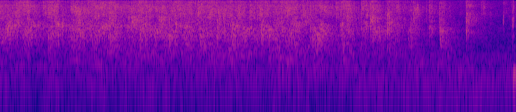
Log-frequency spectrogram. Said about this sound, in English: I think Bernard Avler deserves another round of applause.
